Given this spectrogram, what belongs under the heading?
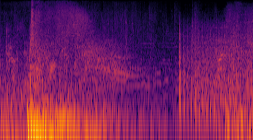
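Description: A loud, close burst of automatic gunfire in Apex Legends, followed by a decaying rumble and another sharp report a few seconds later.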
